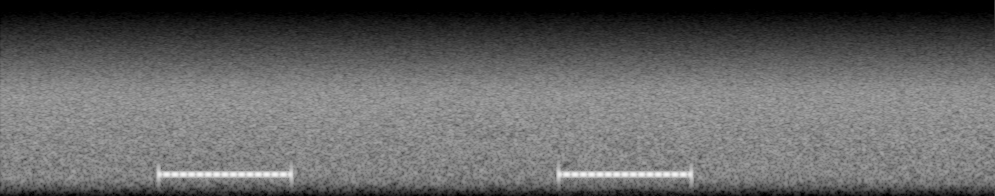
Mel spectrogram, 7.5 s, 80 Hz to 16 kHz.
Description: Telephone call progress tone (Japanese plan), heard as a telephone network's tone, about 380, 400, 420 Hz, 1 s on and 2 s off, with phone line noise. Ringback tone.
